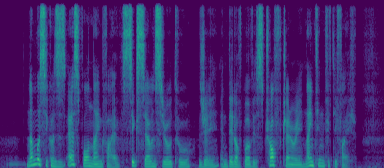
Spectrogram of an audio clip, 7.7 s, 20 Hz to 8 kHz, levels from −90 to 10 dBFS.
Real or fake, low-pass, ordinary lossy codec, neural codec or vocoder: real; none; none; none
